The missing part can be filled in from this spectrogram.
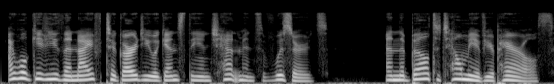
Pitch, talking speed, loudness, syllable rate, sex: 200 Hz, 250 wpm, -16 LUFS, 6.0 syllables/s, female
